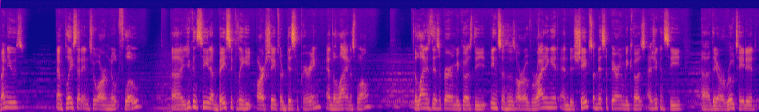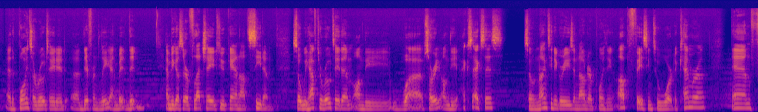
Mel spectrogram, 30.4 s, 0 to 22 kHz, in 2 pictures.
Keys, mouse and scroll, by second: 0.4-2.9 drag, 6.4 click, 6.8 click, 8.2 click, 9.8-21.3 alt+middle drag, 21.3-25.3 drag, 25.3 KP_0, 26.9-27.3 scroll up 5, 28.3 z, 30.2 click.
